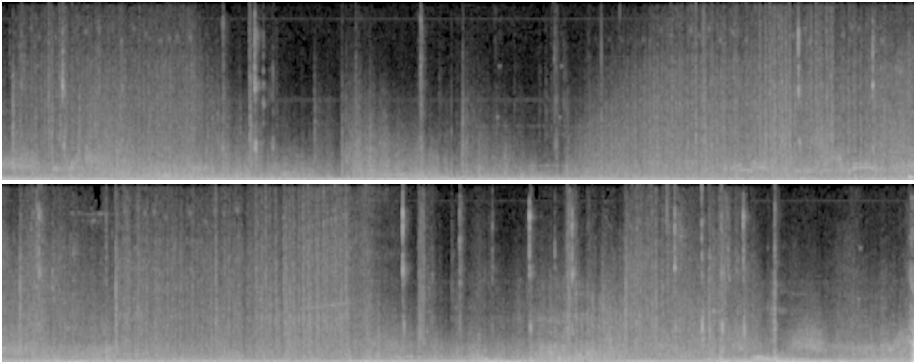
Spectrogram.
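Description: Sustained heavy gunfire and booming blasts from Warframe roll on continuously, a dense loud barrage of shots and explosions mixed with game music and occasional voices.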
